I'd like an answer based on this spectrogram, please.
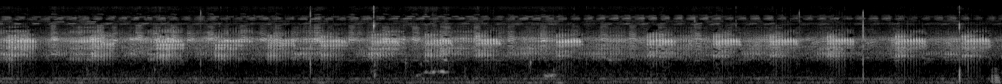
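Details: A frog repeats clear, evenly spaced pulsed croaks, about two each second, every note a grating buzz with bright overtones. Faint background hiss continues beneath, with a couple of tiny clicks.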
